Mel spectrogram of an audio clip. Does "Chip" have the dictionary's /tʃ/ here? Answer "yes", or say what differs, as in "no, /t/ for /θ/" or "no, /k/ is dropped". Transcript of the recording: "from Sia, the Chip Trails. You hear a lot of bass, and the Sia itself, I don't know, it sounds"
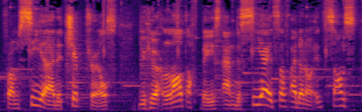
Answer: yes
